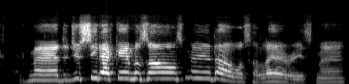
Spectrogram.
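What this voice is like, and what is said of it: Imitates another person's voice. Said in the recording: “in my Charles Barkley voice”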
